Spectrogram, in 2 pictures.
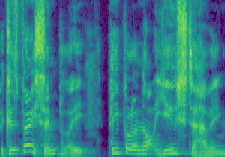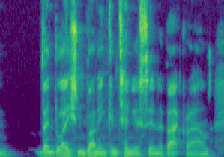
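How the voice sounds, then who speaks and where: Here a man speaks with a British accent. His pitch is medium and his pace moderate. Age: 60s. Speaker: low energy building consultant. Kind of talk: interview. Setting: office.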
